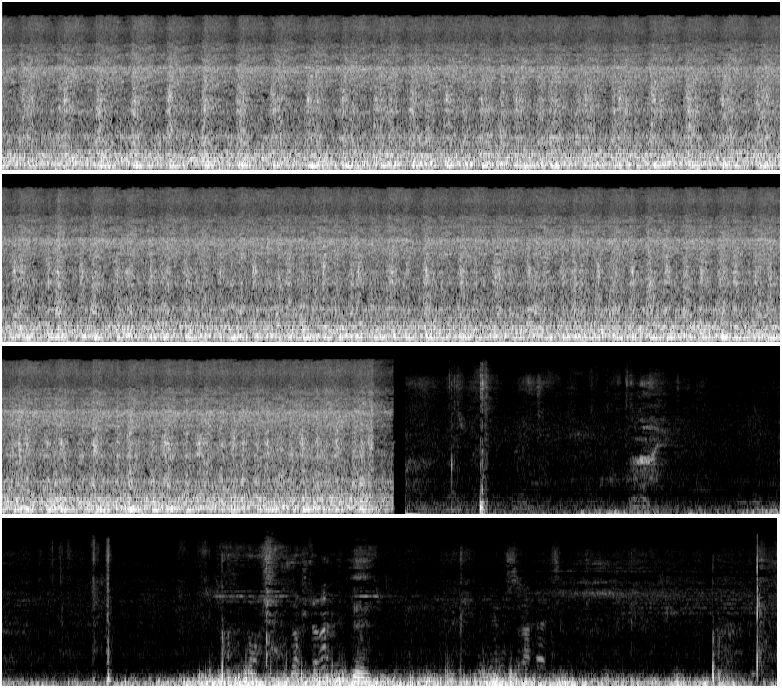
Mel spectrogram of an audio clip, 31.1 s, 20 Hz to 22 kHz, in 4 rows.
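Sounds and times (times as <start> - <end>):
footfalls thudding on treadmill belt: 0.0 - 19.5
treadmill motor and belt humming: 0.0 - 19.5.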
